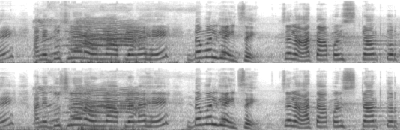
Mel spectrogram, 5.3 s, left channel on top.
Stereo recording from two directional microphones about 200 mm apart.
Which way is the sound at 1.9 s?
20° right (ahead or behind).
